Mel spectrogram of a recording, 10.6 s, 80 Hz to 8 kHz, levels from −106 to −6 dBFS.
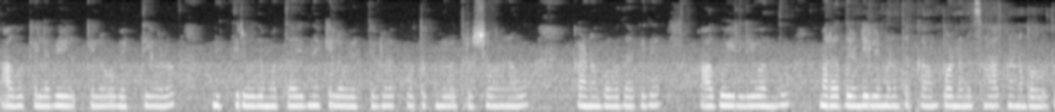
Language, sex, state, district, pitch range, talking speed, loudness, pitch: Kannada, female, Karnataka, Mysore, 200-210 Hz, 115 wpm, -16 LUFS, 205 Hz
